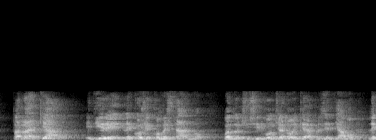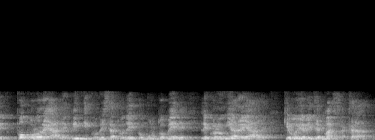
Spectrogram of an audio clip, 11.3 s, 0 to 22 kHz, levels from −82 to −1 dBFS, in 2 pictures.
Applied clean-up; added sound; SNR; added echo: none; none; none; reverberation time 0.9 s.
